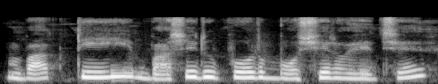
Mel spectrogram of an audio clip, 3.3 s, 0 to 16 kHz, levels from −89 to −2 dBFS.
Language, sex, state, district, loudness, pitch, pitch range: Bengali, male, West Bengal, Cooch Behar, -14 LUFS, 200 Hz, 175-220 Hz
